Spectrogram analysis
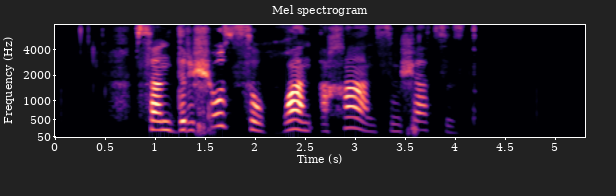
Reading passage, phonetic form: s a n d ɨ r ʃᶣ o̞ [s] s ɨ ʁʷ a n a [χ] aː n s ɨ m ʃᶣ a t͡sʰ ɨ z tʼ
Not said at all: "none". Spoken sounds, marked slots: z, χ

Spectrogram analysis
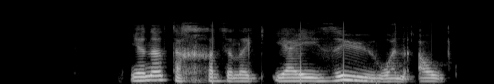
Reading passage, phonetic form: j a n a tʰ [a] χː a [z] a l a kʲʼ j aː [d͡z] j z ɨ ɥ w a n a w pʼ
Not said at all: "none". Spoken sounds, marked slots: a, d͡z, none

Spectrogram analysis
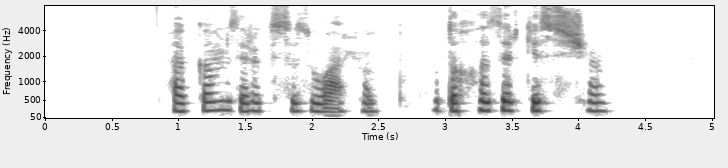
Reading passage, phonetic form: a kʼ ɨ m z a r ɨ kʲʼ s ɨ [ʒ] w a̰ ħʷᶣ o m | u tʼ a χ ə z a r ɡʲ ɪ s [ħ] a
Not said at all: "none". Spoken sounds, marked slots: z, ʃ

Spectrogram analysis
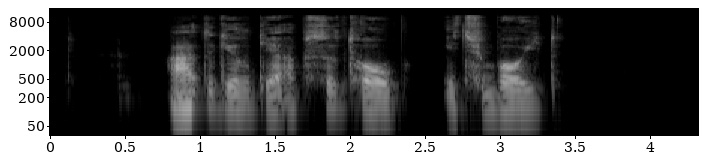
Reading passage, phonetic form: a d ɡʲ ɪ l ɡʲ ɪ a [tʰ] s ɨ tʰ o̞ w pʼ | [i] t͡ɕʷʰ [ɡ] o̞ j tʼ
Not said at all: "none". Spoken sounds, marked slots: pʰ, i, b

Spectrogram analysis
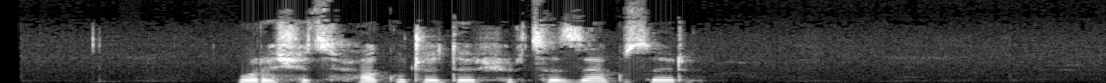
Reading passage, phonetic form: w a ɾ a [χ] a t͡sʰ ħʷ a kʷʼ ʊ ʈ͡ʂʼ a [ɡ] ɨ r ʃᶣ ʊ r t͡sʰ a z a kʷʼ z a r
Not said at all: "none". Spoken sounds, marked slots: ʃ, d

